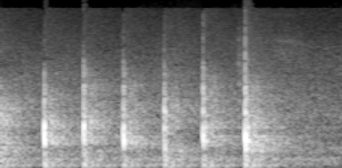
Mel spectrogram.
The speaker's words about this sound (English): Knock came at the door.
